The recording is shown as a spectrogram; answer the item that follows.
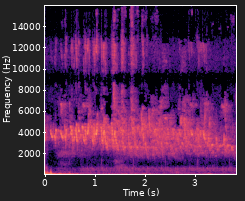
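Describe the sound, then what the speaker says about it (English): Faint birdsong drifts along a quiet Azores walking trail in winter, with soft, continuous chirping and twittering heard at a distance over low outdoor ambience. "And the birds."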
